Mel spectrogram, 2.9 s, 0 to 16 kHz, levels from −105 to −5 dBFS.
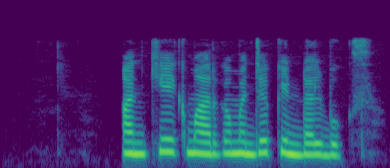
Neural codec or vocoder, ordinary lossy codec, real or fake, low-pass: none; MP3, 96 kbps; real; 7.2 kHz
